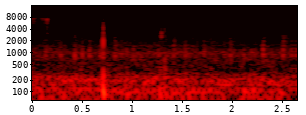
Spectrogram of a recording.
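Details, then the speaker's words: Good replacement caster wheel bearing from a mower's front caster wheel, installed the day before, hand-spun: runs almost silently with only a faint soft patter and no grinding, unlike the worn bearings being replaced after 415 hours. "Spins freely, no noise."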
